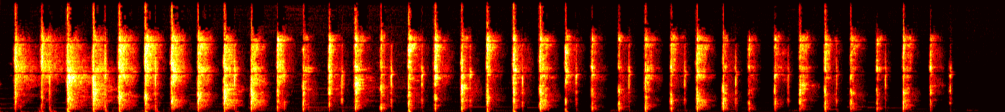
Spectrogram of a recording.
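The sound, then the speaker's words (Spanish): Steady hand clapping as applause after a poetry recitation, about four sharp claps per second in an even rhythm, fairly loud, continuing for nearly ten seconds before stopping. No one speaks. “¡Aplausos, por favor!”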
